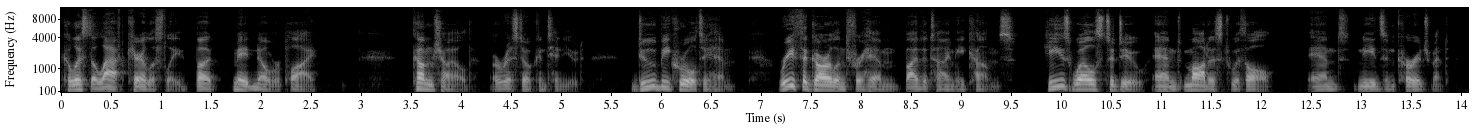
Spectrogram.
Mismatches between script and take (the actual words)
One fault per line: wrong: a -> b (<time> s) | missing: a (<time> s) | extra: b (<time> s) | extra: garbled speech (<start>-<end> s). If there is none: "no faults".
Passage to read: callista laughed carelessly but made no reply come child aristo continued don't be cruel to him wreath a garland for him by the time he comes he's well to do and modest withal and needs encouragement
wrong: don't -> do (5.7 s)
wrong: well -> wells (10.1 s)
